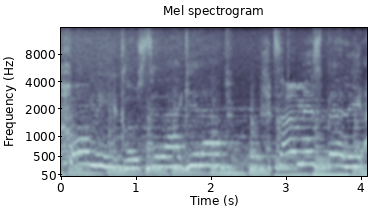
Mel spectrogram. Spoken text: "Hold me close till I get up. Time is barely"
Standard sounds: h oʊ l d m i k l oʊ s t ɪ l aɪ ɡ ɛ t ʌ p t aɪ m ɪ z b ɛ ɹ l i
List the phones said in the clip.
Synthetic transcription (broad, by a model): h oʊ l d m i k l oʊ s t ɪ l aɪ ɡ ɛ t ʌ p s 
